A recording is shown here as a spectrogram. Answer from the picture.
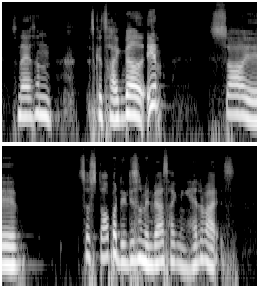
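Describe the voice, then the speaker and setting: The dark, mellow voice has ordinary pitch variation and long, frequent pauses. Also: woman, fairly high pitch for a woman, fairly slow pace. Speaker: storyteller, former swimmer. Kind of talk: live storytelling. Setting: stage with audience.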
